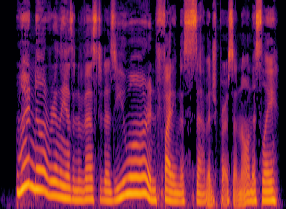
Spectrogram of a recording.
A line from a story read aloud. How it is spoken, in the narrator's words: Lenny drawls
